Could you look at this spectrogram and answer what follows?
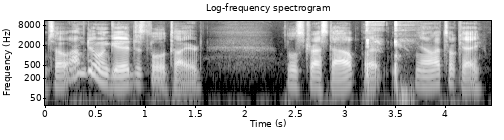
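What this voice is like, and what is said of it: Slightly scratchy voice. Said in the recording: “my voice is a little scratchy because I went to the Predators game Saturday night... and yelled a little bit too much”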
